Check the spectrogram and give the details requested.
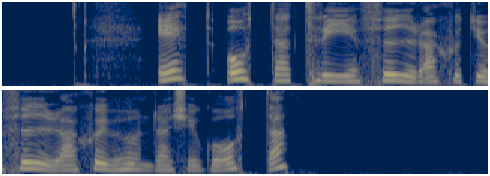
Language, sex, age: Swedish, female, 54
